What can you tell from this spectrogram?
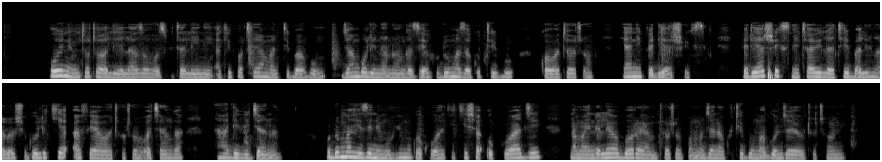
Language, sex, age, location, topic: Swahili, female, 18-24, Nairobi, health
